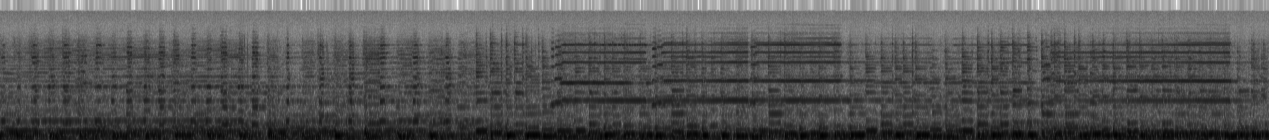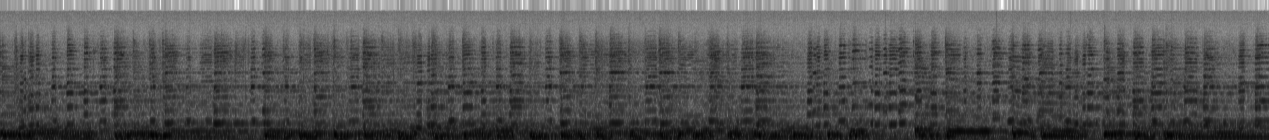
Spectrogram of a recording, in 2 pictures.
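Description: Chamamé played on accordion with guitar accompaniment. About seven seconds in, a high note is held for roughly eight seconds.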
